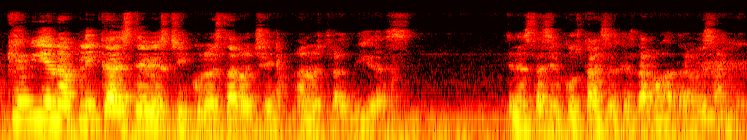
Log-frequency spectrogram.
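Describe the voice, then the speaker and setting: A man's voice: mid-range voice, brisk, slight background noise. Echoey preaching man, from far off. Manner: preaching with emphatic rises and acted-out quotes. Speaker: pastor. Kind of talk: sermon. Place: church hall.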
